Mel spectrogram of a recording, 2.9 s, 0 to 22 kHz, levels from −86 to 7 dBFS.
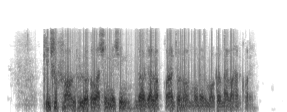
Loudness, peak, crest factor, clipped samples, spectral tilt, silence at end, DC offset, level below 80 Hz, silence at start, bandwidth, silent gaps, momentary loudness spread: -15 LUFS; 0 dBFS; 14 dB; under 0.1%; -5.5 dB/octave; 0.35 s; under 0.1%; -36 dBFS; 0.25 s; 8 kHz; none; 7 LU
